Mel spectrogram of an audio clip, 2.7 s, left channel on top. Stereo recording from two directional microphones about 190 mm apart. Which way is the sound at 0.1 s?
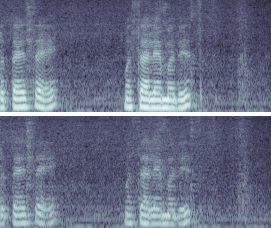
55° left (ahead or behind).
